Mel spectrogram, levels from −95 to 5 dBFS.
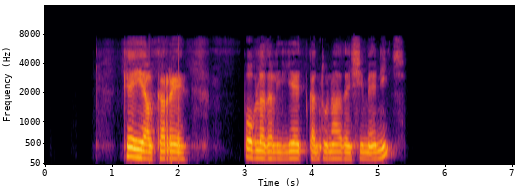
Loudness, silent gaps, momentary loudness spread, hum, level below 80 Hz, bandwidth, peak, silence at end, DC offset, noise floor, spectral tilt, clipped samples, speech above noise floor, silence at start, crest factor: -16 LUFS; none; 10 LU; none; -56 dBFS; 7.6 kHz; -2 dBFS; 1.75 s; under 0.1%; -63 dBFS; -7 dB/octave; under 0.1%; 48 dB; 1.2 s; 18 dB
